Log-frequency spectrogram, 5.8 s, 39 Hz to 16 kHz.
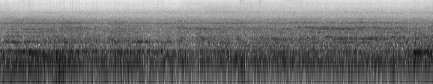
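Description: W7 series Shinkansen standing at rest, its onboard equipment giving a steady hum with several held tones.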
